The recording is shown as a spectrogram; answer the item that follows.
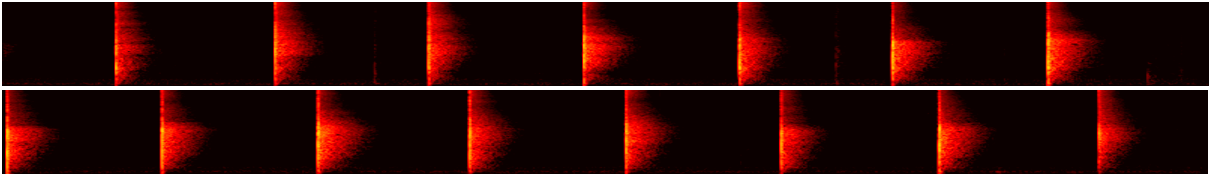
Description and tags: clap-your-hands
Clapping hands on a rythm with interval making different variations.
clap, different, hand, hands, interval, variations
